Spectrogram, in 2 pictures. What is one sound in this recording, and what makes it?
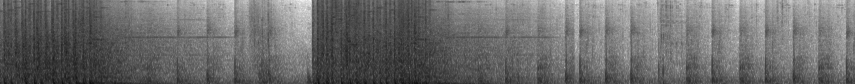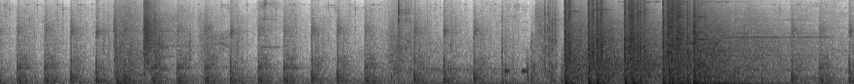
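Loud gunshots boom and echo.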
